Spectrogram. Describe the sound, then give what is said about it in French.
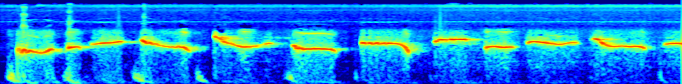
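A person whistles an imitation of a blackbird's song: a quick, steady run of about a dozen short, fluty warbling phrases, mid-to-high pitched and fairly loud, with no talking. “Par contre, si vous me dites euh, essayez d'imiter un merle noir, bah, ce sera plus simple.”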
